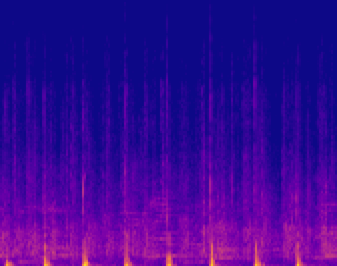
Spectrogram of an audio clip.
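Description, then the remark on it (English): An audience claps together in a steady, even rhythm, about eight sharp beats in a row, each one strong and punchy with nothing else prominent around them. “Why don't we put our hands together and give them the biggest clap?”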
